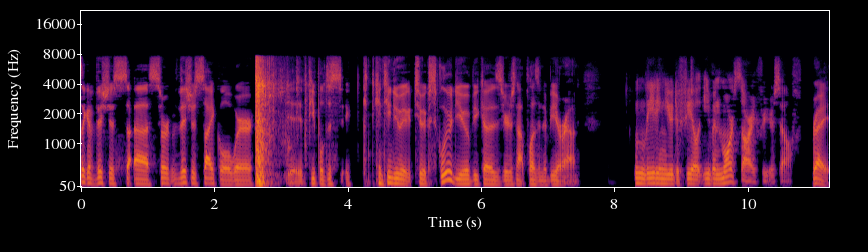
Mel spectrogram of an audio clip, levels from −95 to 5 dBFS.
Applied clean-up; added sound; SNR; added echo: classical method Wiener filter.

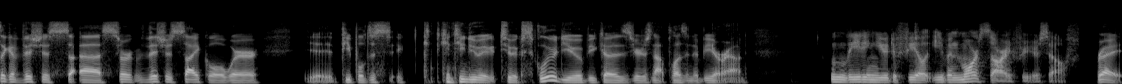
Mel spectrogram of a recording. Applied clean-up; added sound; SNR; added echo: none; none; none; none.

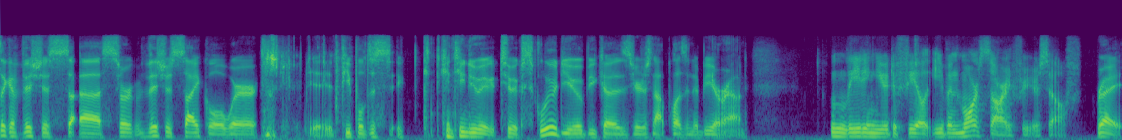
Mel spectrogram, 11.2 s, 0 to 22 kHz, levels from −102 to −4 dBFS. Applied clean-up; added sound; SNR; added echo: neural diffusion model UNIVERSE++.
